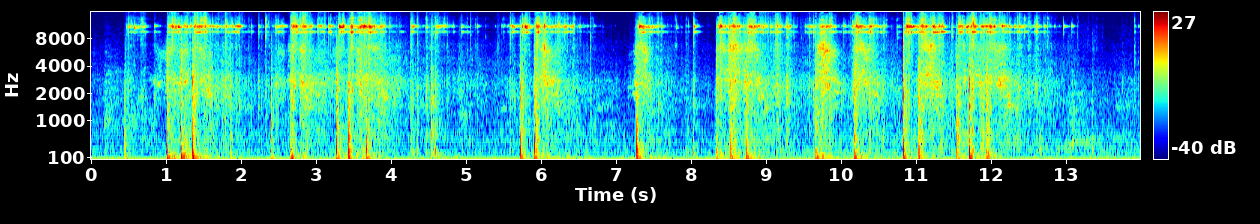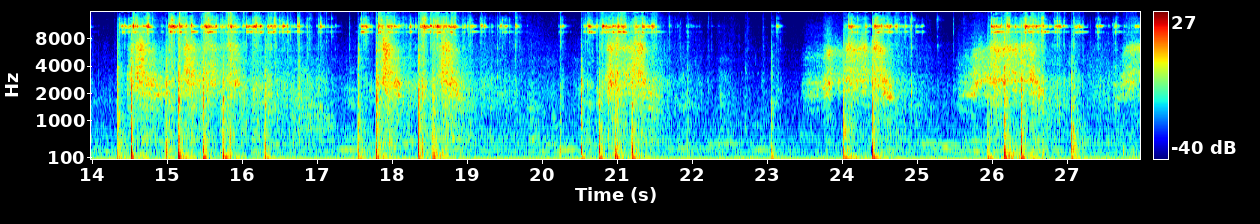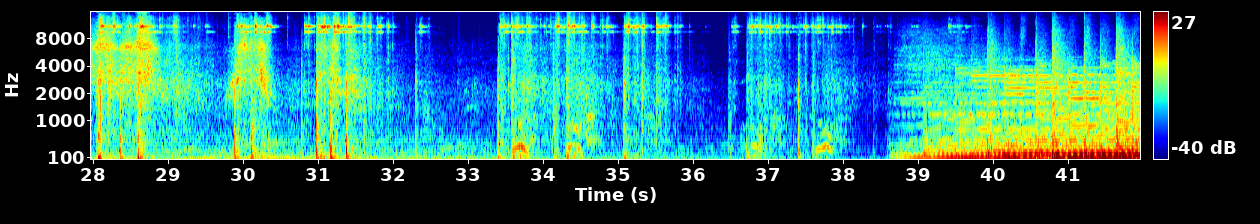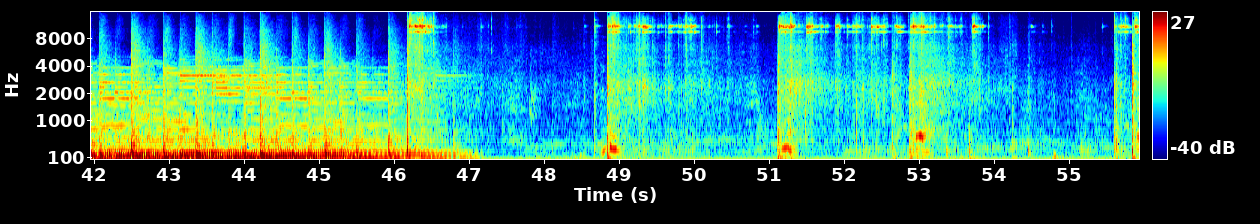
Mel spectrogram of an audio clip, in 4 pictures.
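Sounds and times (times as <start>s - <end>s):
punches on heavy punching bag: 0.4s - 4.8s, 8.3s - 12.4s, 14.3s - 16.6s, 24.0s - 24.8s, 26.0s - 27.3s, 28.0s - 29.0s, 29.8s - 31.8s
metal hardware jangling: 0.4s - 38.6s, 46.2s - 55.9s.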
